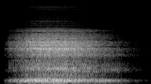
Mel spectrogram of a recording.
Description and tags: Processed sound of a single exhale.
breath, creepy, ghost, growl, horror, human, monster, whisper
